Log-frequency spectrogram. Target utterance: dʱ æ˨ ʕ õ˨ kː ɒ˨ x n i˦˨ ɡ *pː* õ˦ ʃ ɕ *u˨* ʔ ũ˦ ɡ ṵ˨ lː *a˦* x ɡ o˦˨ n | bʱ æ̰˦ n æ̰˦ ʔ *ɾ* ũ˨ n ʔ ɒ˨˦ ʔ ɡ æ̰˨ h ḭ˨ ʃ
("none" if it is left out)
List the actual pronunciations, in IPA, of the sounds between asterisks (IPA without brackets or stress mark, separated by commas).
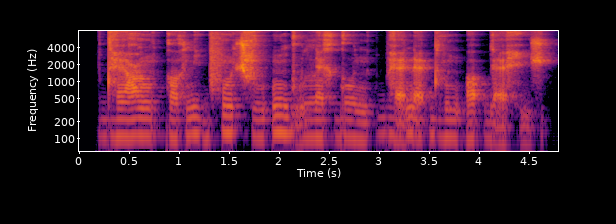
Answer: f, u˨, æ˦, dʱ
